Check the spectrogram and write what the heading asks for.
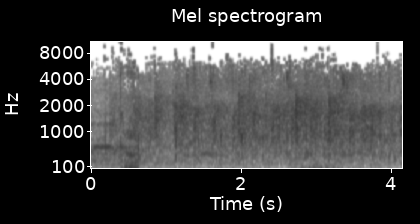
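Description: An audience applauds steadily for about four seconds, a dense, even wash of many hands clapping at a consistent moderate loudness, with no speech over it, applauding the speaker's wife for 22 years of marriage.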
